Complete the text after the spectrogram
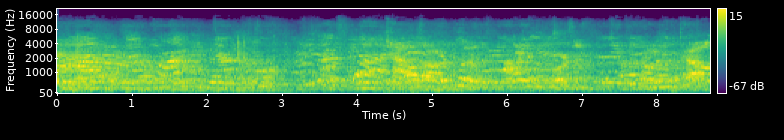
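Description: A young child talks and squeals with excitement close by.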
